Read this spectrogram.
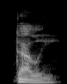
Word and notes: dally: Australian English

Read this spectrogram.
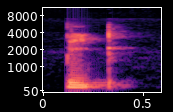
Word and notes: beep: British English

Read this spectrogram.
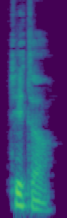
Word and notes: titter: Australian English

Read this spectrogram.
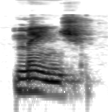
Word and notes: mange: British English

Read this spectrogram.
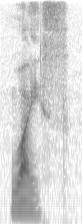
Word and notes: wis: American English

